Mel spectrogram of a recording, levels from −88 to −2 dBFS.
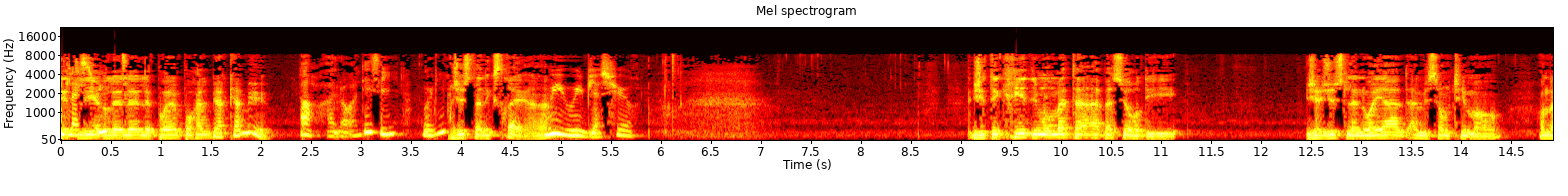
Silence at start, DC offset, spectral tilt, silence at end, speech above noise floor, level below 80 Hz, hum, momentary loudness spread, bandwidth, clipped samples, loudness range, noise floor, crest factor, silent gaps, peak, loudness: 0 s; under 0.1%; -4.5 dB/octave; 0 s; 35 dB; -42 dBFS; none; 20 LU; 8.8 kHz; under 0.1%; 8 LU; -49 dBFS; 16 dB; none; 0 dBFS; -15 LUFS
